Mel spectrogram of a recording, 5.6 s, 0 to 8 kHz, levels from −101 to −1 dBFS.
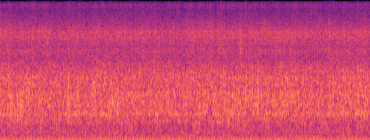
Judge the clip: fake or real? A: real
